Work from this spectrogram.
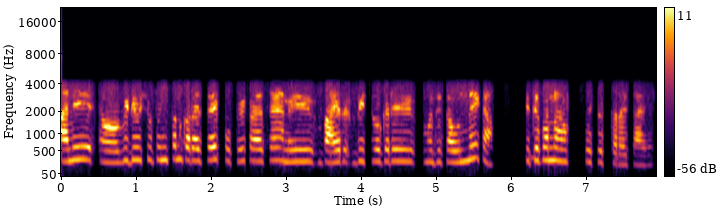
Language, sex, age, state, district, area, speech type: Marathi, female, 18-30, Maharashtra, Thane, rural, conversation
